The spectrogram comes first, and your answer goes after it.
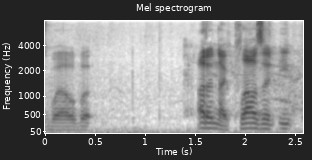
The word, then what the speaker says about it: Plaza: Is that how you say it? Plaza. My housemates kept criticizing me cuz I called it platza, which I thought was how you said it.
